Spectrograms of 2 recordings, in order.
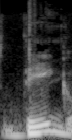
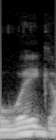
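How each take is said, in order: First: "Vig" said with an opening V sound; surname with V. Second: "Wig" said with an opening W sound; surname with W. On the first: Unsure co-host tries out the actress's surname, "Vig" with a V. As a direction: say "Vig" starting on a V. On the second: Unsure co-host offers the other surname, "Wig" with a W. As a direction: say "Wig" starting on a W. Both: Shown as a demonstration. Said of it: "am I saying her name right?".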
